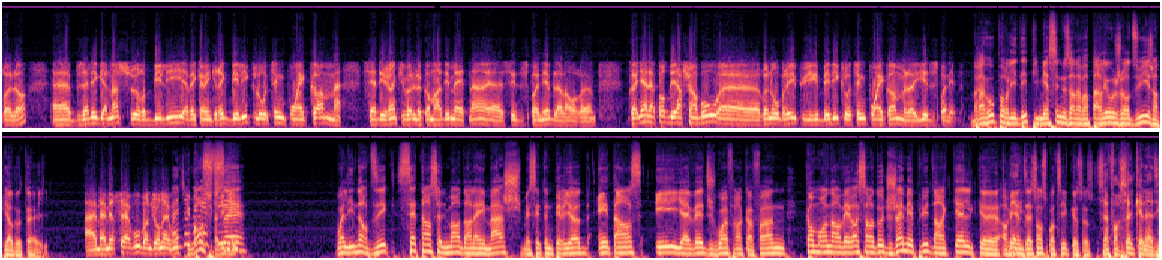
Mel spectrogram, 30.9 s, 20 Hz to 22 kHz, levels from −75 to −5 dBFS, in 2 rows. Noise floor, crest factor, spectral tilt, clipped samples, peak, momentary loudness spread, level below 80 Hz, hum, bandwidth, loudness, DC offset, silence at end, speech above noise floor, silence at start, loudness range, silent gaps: -40 dBFS; 12 dB; -5 dB/octave; under 0.1%; 0 dBFS; 5 LU; -26 dBFS; none; over 20 kHz; -13 LUFS; under 0.1%; 0 s; 28 dB; 0 s; 2 LU; none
